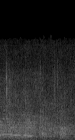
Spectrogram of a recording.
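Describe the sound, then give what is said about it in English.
A church audience claps for three seconds in a dense, steady patter of overlapping hand claps, bright and textured, sustained without pause for the whole moment with no voices. “Somebody clap for three seconds so you it makes it feel a little better.”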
